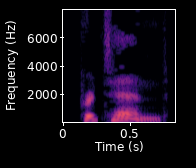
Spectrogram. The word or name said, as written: pretend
